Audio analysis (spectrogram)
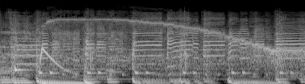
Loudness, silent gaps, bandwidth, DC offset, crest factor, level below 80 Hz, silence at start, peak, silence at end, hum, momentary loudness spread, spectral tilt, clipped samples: -16 LUFS; none; 15.5 kHz; under 0.1%; 16 dB; -26 dBFS; 0 s; -2 dBFS; 0 s; none; 4 LU; -3 dB/octave; under 0.1%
